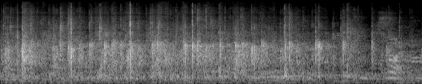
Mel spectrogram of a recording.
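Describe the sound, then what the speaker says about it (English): A live audience applauds for a first winner at a talk, a loud burst of clapping that starts with distinct claps and settles into a steady patter. "Round of applause for our first winner of the day."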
